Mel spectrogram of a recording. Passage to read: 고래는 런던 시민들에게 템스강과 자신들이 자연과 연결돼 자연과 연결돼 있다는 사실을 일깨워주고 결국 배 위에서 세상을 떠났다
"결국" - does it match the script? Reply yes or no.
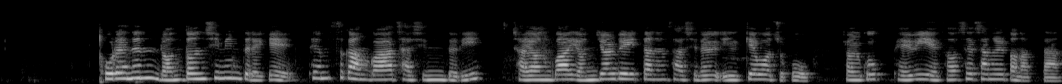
yes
